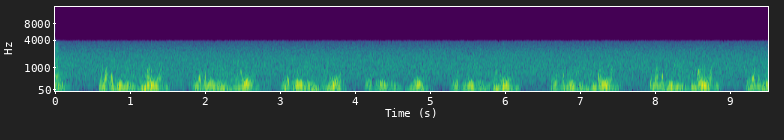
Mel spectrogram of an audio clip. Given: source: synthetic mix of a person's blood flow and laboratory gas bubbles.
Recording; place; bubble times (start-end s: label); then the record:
Doppler ultrasound of blood flow; precordium
0.00-0.11 s: bubbles
From the record:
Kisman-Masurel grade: 213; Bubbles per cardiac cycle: several, 3 to 8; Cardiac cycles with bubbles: 1 to 10%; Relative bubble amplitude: loud (0.450 to 0.775); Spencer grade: 1 (occasional bubble signal discernible with the cardiac motion signal, with majority of cardiac periods free of bubbles); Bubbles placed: anywhere in the cardiac cycle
